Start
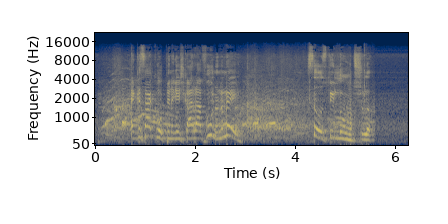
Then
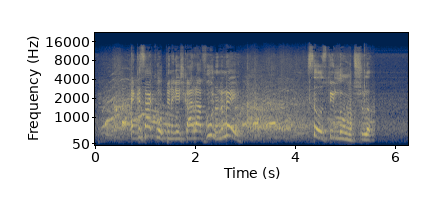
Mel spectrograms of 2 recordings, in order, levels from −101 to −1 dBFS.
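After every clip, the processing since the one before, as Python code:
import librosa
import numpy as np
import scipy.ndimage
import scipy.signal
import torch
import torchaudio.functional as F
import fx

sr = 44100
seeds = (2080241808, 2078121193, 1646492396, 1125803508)

y = scipy.signal.sosfilt(scipy.signal.butter(2, 390.0, 'highpass', fs=sr, output='sos'), x)
y = fx.high_shelf(y, sr, hz=8600.0, db=-6.0)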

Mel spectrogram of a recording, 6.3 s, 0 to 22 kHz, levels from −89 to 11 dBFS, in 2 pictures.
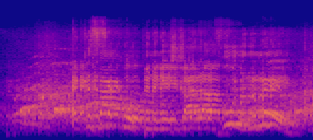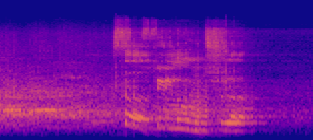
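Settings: y = x + 10.0 ** (-3.0 / 20.0) * np.pad(x, (int(74 * sr / 1000.0), 0))[:len(x)]
y = fx.rev_plate(y, sr, seeds[0], rt60_s=1.1, hf_ratio=0.9, predelay_ms=0, drr_db=14.5)
y = F.gain(torch.from_numpy(y), -4.5).numpy()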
